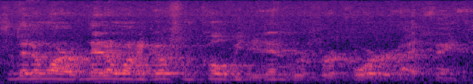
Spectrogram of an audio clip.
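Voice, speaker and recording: A man speaking as a screenwriter in a live question-and-answer session, with a halting, hesitant delivery. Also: fairly low pitch, fairly even intonation. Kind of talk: live Q&A after a staged reading. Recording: echoey room, distant mic, faint noise.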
